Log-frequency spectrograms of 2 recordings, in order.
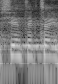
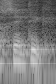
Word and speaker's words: Cintiq: Et je vous ai apporté le Cintiq 22. Ha Michiel, au fait, c'est Cintiq. C'est Cintiq? Oh c'est bien alors, alors je prononce mal toute la vidéo !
